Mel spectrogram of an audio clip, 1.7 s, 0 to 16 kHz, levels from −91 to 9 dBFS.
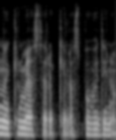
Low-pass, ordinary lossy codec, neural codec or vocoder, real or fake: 14.4 kHz; AAC, 96 kbps; none; real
